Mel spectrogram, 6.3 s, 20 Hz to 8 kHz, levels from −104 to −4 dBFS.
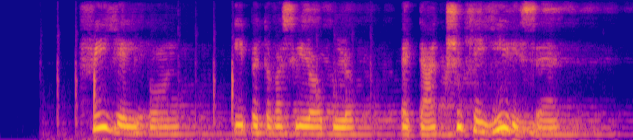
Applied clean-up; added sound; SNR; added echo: neural separator model SepFormer DNS4.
